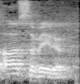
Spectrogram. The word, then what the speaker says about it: Acevedo: a pretty good pitcher I think it's pronounced Acevedo I heard the public address announced so Acevedo Fisk at the plate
